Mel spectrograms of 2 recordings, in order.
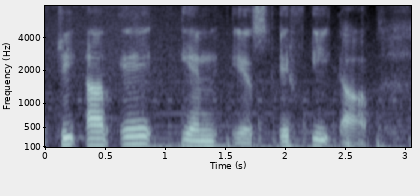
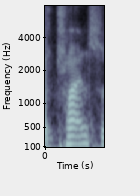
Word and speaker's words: transfer: Transfer. Transfer. The accent falls on the first syllable.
